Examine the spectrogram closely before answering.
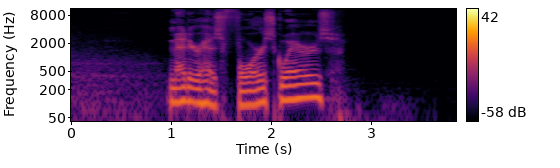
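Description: A young man speaks loudly into a close microphone.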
